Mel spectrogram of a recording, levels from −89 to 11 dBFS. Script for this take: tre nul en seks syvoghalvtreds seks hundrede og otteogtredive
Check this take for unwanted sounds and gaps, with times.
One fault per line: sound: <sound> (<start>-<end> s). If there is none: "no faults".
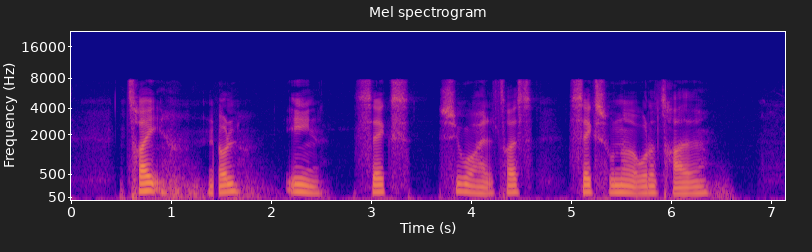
sound: dropout (1.4-1.5 s)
